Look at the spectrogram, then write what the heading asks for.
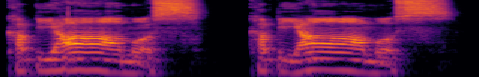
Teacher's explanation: Okay, so the pronunciation for these, this first word, the first A that you see in the word is short, the second A that you see is long. This word will be pronounced capiamos. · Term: long A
